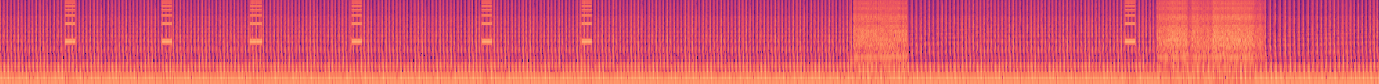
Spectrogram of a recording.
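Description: A game boat's engine drones in a steady, buzzing electronic tone.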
